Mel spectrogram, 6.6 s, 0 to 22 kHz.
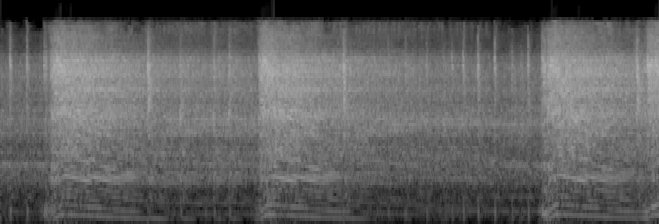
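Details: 1997 RM250 two-stroke started with choke on after its dented header pipe was repaired and painted: it catches and revs cleanly, pitch sweeping up and falling back smoothly each blip, crisp and even; healthy running engine.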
